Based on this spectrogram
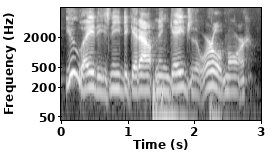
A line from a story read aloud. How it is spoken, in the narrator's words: she grunted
